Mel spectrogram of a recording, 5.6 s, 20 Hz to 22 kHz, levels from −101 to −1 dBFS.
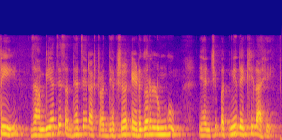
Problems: constant background noise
